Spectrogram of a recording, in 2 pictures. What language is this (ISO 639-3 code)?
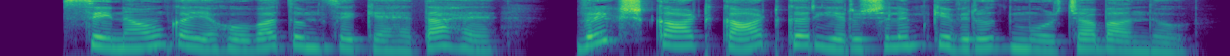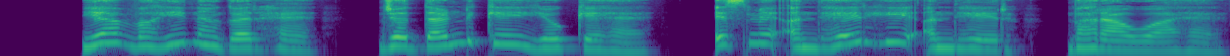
hin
